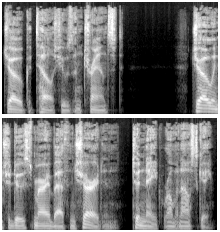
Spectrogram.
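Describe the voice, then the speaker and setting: A man narrating an audiobook in a calm, even manner. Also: very deep voice, normal speed, no echo, studio quality. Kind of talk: scripted narration.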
